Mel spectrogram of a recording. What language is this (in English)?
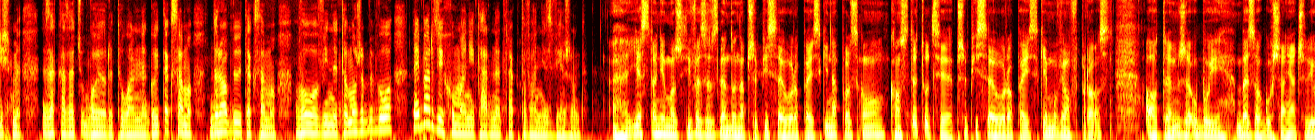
Polish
